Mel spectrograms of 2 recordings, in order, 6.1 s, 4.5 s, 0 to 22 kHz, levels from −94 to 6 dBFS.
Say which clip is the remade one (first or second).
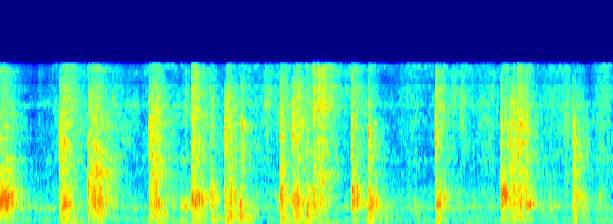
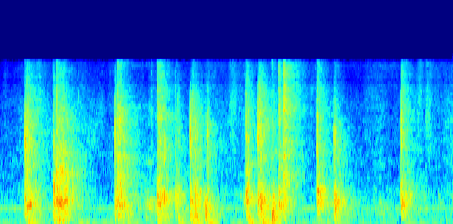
first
